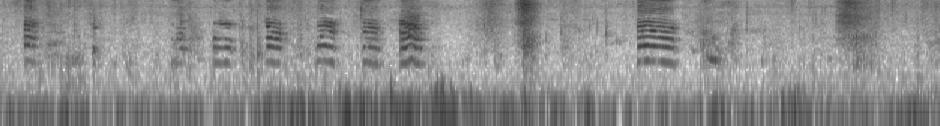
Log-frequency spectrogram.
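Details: Boston Terrier puppies playing, giving a run of short high squeaky yelps and whines with harmonic stacks, several in quick bursts, over low thumping and shuffling of play.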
